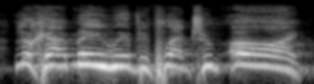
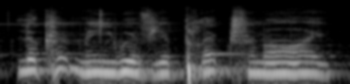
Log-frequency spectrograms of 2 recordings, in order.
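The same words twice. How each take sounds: First: Much louder and higher, hitting me; emphatic repeat. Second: Said in the usual way. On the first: Retold or imitated. Producer repeats his lyric loudly and proudly to Sean. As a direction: proclaim the lyric with full conviction. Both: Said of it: "What, what did you say there?".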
